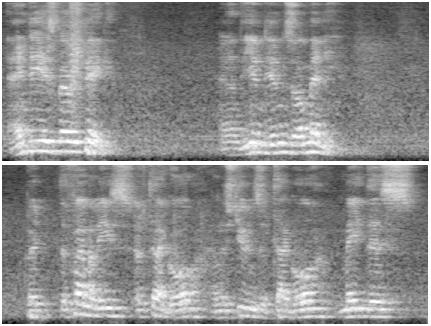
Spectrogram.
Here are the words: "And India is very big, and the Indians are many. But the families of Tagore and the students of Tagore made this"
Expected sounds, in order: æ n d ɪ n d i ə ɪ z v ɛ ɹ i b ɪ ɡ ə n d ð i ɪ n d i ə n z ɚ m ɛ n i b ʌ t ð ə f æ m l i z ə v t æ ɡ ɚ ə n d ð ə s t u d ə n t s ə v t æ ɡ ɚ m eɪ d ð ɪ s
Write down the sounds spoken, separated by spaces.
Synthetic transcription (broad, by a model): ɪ n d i ɪ z v ɛ ɹ i b ɪ ɡ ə n ð i ɪ n d i ə n z ɚ m ɛ n i b ʌ t ð ə f æ m l i z ə v t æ ɡ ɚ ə n ð ə s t u d n t s ə v t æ ɡ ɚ m eɪ d ð ɪ s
